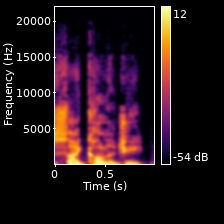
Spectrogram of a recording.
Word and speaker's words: psychology: Or the P in psychology?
